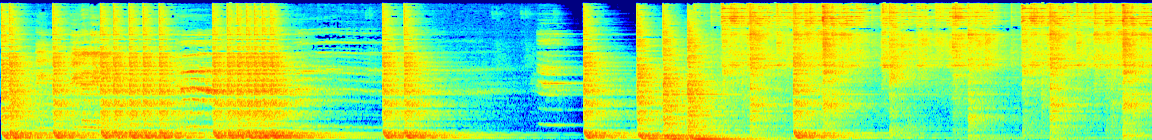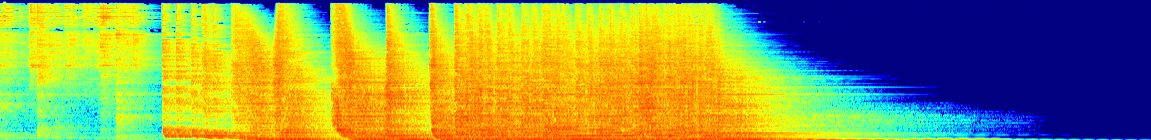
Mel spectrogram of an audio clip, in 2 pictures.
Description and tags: Me screaming and annoying sound, with reverb in FL Studio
